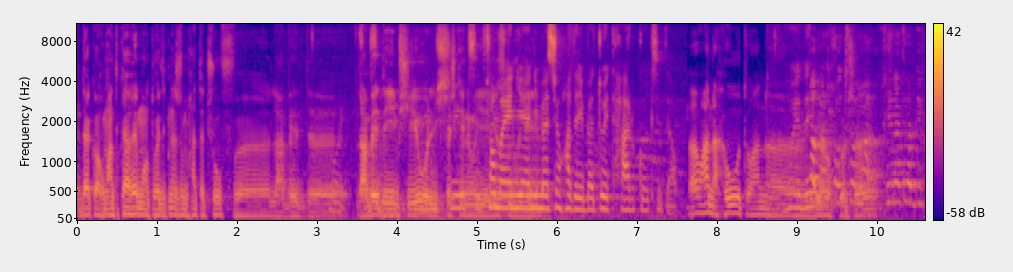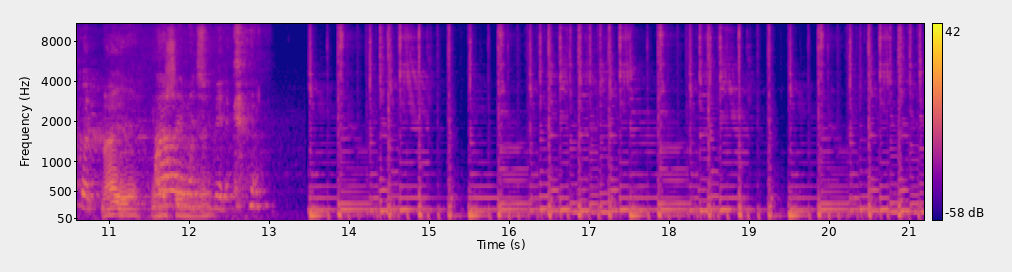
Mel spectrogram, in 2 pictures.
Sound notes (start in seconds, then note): 12.7 laughs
